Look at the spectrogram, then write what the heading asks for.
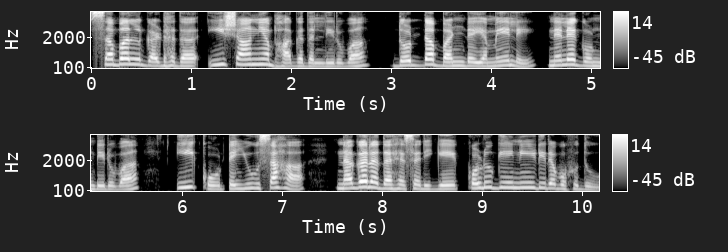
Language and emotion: Kannada, neutral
